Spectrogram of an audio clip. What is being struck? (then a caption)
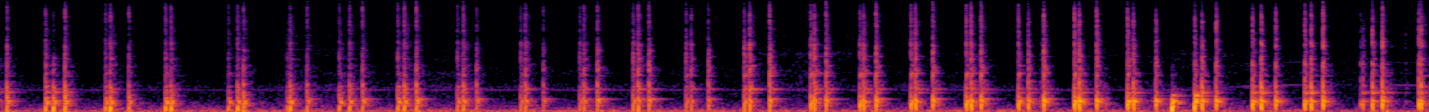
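Small thin-walled metal tin with lid. A small, hollow, green printed metal Pokemon card tin with a lid is tapped with fingertips on its lid and sides. A quick, uneven run of short, dull knocks follows, each with a faint hollow metallic ring in the low-mid range that dies away almost at once.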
